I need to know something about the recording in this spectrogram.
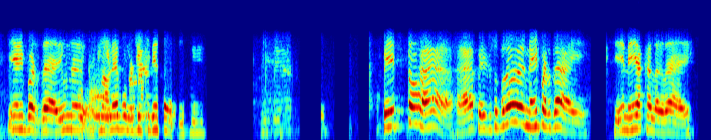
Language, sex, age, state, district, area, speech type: Dogri, female, 30-45, Jammu and Kashmir, Samba, rural, conversation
